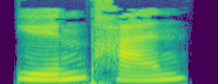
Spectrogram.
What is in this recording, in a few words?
"云盘 yun pan", Chinese; cyberchinese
